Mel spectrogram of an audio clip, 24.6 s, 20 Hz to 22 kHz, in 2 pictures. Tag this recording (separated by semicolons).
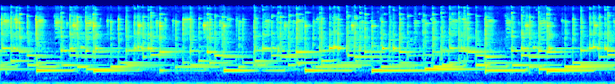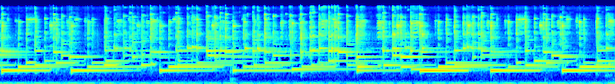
dummy-head; test; binaural-imaging; height; binaural; vertical-localization; headphones; 3d; localization; coronal-plane; height-perception; out-of-head-localization; sound-localization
